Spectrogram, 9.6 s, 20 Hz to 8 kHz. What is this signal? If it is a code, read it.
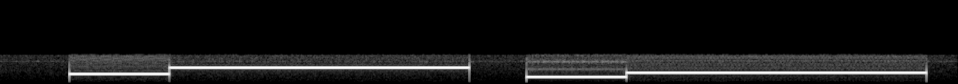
Two-tone page, heard as a one-second tone, then a three-second tone, about 1010 then 1600 Hz, about 730 then 1120 Hz. It is heard from 0.7 to 9.3 s.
